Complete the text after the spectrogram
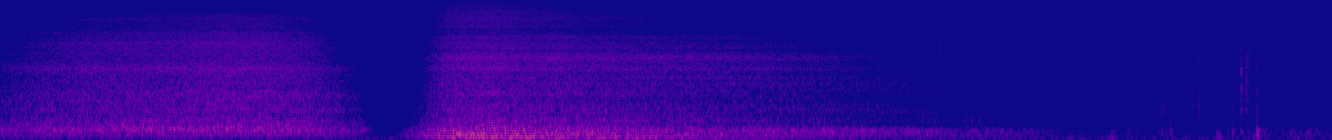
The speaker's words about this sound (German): nimm drei tiefe Atemzüge hier in den Herzraum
